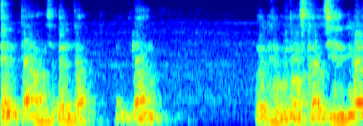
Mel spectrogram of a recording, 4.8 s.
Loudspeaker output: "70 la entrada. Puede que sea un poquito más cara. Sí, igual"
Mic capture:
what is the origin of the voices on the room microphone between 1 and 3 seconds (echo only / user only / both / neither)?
echo only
